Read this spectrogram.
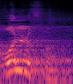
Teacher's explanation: تو غین ہمیشہ پر پڑھی جاتی ہے، حروف مستعلیہ میں سے ہے ، تو اس کو خیال رکھیے کہ یہ گلف نہ ہو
